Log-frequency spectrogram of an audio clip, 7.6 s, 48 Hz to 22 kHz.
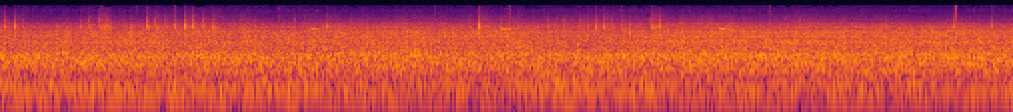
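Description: Great Western Railway Class 165 diesel multiple unit running between stations: a steady rumble of wheels on track over a low hum, with faint high ticks scattered through it.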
